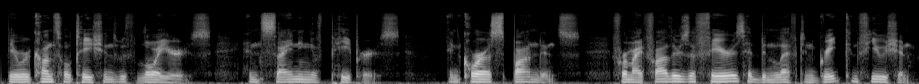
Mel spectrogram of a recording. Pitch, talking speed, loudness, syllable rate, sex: 115 Hz, 135 wpm, -20 LUFS, 4.7 syllables/s, male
